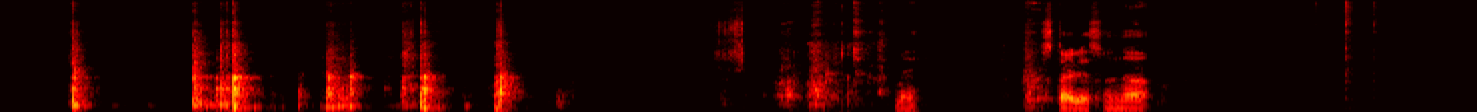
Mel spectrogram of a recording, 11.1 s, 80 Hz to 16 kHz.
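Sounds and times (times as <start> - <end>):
kitchen items knocking and clattering: 0.5 - 0.8, 1.4 - 4.4, 5.7 - 6.8.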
